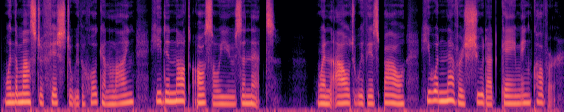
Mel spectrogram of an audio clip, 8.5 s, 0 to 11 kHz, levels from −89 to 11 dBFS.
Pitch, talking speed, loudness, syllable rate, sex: 190 Hz, 200 wpm, -19 LUFS, 4.3 syllables/s, female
